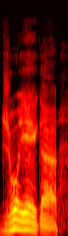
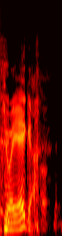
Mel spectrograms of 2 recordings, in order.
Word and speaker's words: Boyega: We all know his name rhymes with Don Joyega.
